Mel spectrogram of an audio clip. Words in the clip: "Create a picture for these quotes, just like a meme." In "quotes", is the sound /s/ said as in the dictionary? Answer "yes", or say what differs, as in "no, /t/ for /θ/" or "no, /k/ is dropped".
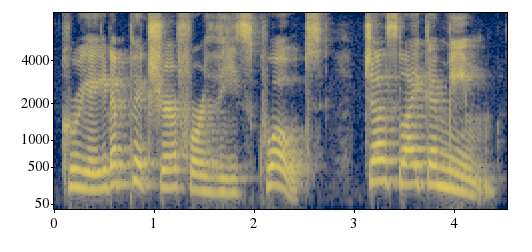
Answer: yes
